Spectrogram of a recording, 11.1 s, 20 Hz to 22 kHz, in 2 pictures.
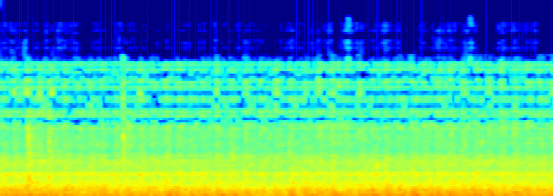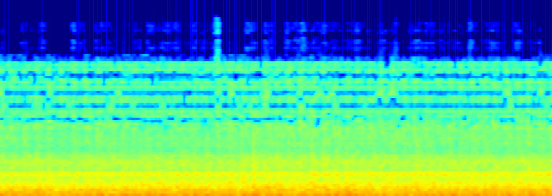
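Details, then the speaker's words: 1986 John Deere 216 lawn tractor single-cylinder after carb cleaning and PTO belt adjustment, idling without load: quick even buzzy rattle on every firing pulse; both loose side panels vibrating against frame. "and I mentioned it before that noise you guys are hearing this that's the side panel over there both of them do it"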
